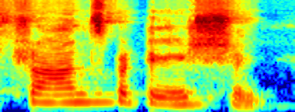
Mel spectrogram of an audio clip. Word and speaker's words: transportation: Then next is transportation. Second, Transportation. second last syllable. Penultimate syllable. Correct. Correct. Stay. Ta- Okay. Yeah. Right. Correct. Stay is the one that takes the stress. The second last syllable.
